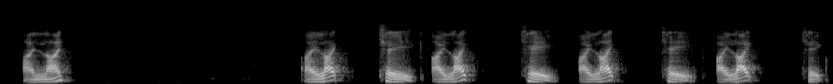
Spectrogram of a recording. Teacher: Only one K and very strong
